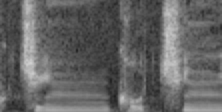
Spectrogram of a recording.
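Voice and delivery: high ringing cash-register "ching"; imitated vending-machine ching. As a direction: mimic coins dropping into the machine.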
